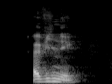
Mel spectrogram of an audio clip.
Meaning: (verb) past participle of aviner; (adjective) 1. inebriated 2. drunken, of a drunk person
- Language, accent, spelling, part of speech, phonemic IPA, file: French, France, aviné, verb / adjective, /a.vi.ne/, LL-Q150 (fra)-aviné.wav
